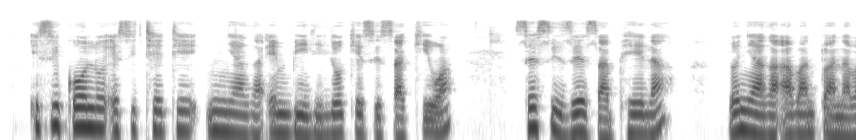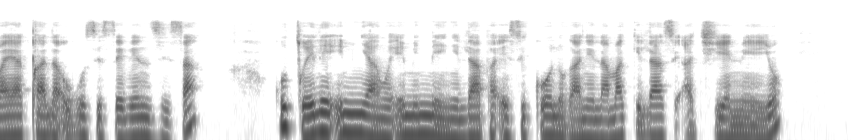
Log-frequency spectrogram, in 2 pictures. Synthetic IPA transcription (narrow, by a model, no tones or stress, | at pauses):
isiɣɔlɔʔesitʰɛtʰɛimiɲaɣaʔembililɔkʰɛsisakʰḭwa | sesizɛsapʰɛla | lɔɲaɣaʔaβantʼwa̰naβajaǃala̰ʔṵɣusisɛβend͡zʱiːsa | ɣuɡ͡ǀʱwɛlɛʔimiɲa̰ŋɔʔeminḛŋilapʰaʔesiɣɔlɔ̰ɣa̰ɲɛlamakʼilasiʔa̰t͡ʃʼijɛnɛ̰ːjɔ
